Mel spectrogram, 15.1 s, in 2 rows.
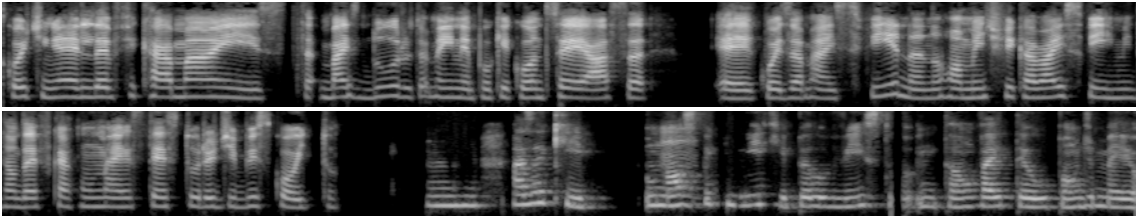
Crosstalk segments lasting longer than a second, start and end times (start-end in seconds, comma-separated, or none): none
